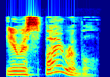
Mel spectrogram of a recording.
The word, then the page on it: irrespirable: British English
